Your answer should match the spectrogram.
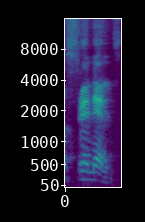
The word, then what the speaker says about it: Fresnel: There was this optical physicist who research this, তার নাম ছিল ফ্রেনেল এস্টা সাইলেন্ট।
